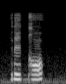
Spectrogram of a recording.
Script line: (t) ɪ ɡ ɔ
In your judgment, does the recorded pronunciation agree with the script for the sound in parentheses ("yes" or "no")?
no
